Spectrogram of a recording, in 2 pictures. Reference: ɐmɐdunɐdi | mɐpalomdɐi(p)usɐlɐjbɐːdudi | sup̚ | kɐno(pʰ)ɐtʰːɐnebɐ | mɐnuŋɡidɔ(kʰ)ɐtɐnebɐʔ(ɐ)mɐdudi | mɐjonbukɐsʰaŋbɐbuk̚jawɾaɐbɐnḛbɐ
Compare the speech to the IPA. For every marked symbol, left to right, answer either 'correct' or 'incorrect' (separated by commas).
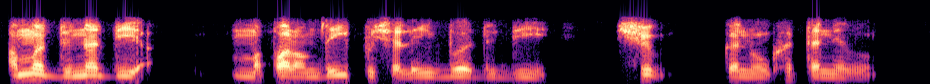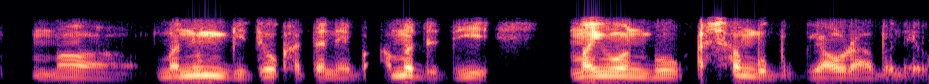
correct, incorrect, correct, correct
